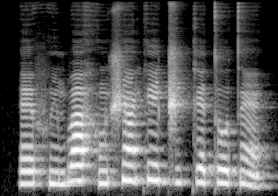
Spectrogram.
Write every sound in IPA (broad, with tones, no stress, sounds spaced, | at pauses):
ɛ˧ f ĩ˧ b a˦ h ũ˧ ʃ ã˦ k e˦ d͡ʒ i˦ k ɛ˦ t o˦ t ɛ̃˦˨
